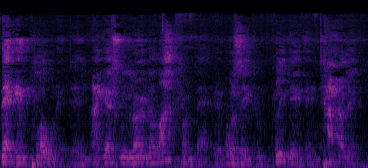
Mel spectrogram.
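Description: A man talks at a fairly slow pace, with audible room echo and light background noise. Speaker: preacher. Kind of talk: sermon. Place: church.

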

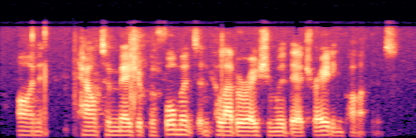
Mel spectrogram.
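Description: A man with an English accent speaks at a medium pitch with fairly even intonation. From England. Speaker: market research executive. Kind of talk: webinar presentation.

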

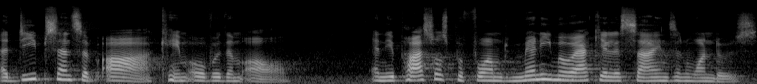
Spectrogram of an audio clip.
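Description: She talks at a fairly slow pace. The speaker is a woman with ordinary pitch variation. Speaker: seminary intern preacher. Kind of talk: scripture reading in sermon. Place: church. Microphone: podium.

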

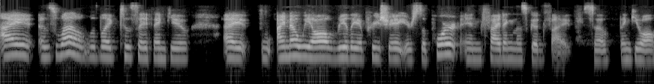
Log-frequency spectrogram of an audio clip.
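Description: An ordinary speaking voice with an American accent keeps a fairly even intonation. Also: woman, fairly high pitch for a woman. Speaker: youth council member, shelter worker. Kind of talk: webinar presentation. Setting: online webinar.

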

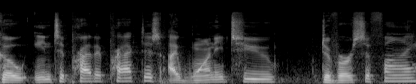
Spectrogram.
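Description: With a medium pitch and lively intonation, a man speaks in an American accent. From Connecticut. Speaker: physician. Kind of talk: self-introduction to camera. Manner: conversational with frequent fillers. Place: office.

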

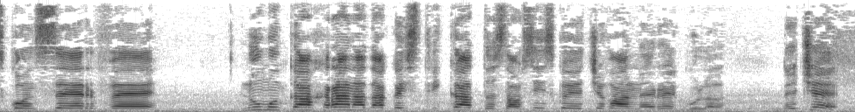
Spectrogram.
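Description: A man speaks at a moderate pace, with noticeable background noise around him. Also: dry sound with no echo. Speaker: vlogger, former van driver; van driver vlogger giving advice. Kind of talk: casual vlog talk while driving. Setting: in a car. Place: car. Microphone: camera far.

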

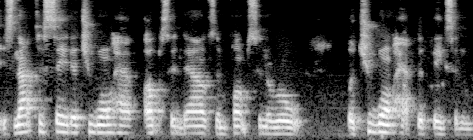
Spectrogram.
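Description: A woman's dark, mellow tone at a fairly quick pace with fairly even intonation. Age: 40s. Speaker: R&B singer; guest. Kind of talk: radio interview. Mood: earnest, testimonial, faith-driven. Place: home room.

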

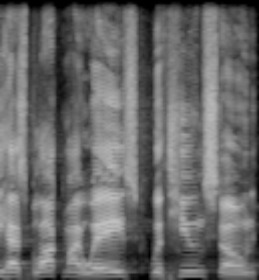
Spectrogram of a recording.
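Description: A man speaks at a very slow pace with a high pitch and fairly even intonation. His tone is bright and sharp yet warm, over a quiet background. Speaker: pastor. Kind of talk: sermon. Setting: church. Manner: warm, earnest, conversational preacher. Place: church. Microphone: handheld.

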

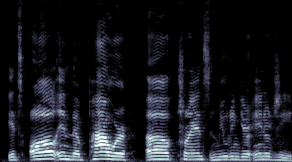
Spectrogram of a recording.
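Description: With a quiet background, a woman in an American accent speaks at a very slow pace, her fairly high voice bright and sharp in tone. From Sacramento, California; California. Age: 30s. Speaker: motivational vlogger. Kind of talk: motivational monologue. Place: home room. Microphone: phone near.

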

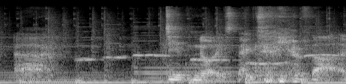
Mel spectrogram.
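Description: A man talks with clear music in the background. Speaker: vlogger. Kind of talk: casual talk to camera. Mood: grateful, happy. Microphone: webcam.

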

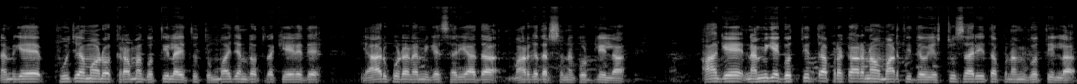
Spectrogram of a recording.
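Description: Dry and close with no echo, a man's voice has a bright, sharp tone, medium pitch, and monotone, flat intonation. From Dakshina Kannada, Karnataka (Puttur). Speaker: priest training camp participant. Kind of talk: interview testimonial.

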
